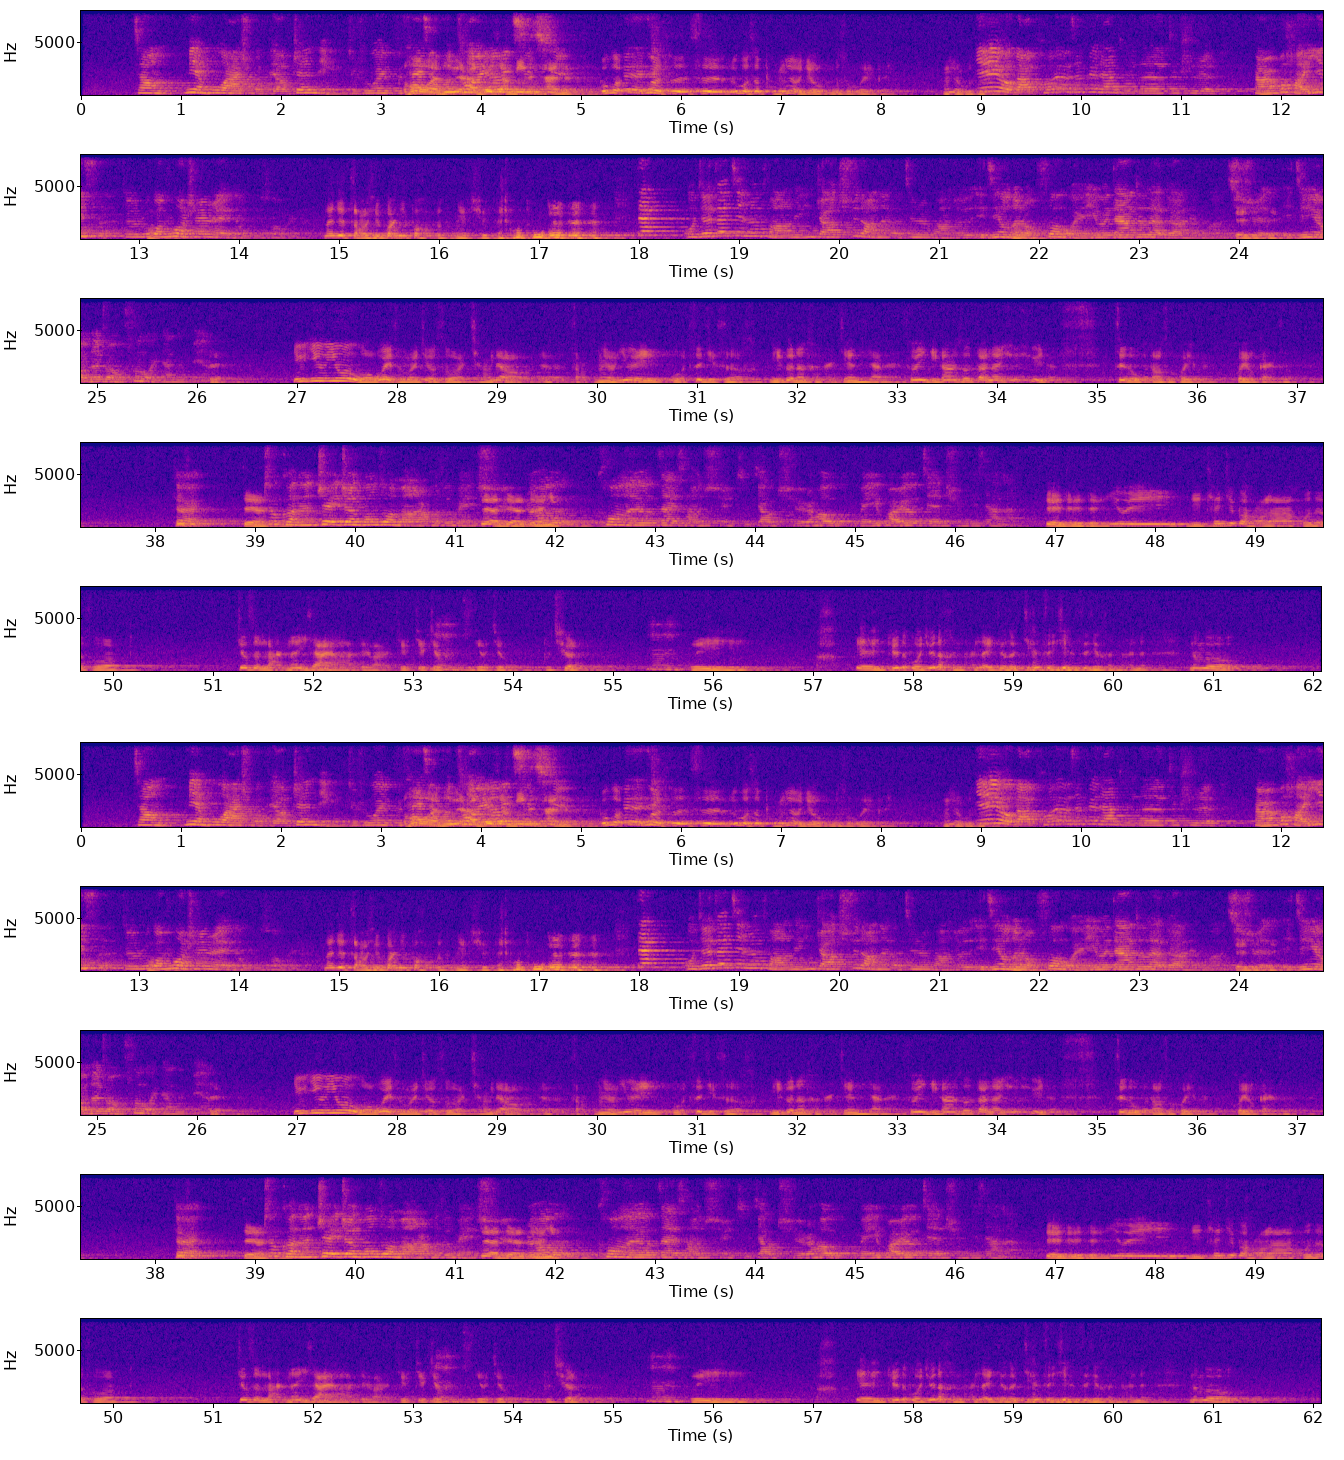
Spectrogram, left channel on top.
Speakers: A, on the right; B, on the left.
A: 像面部啊什么比较狰狞，就是我也不太想和朋友一起去。
B: <laughs> 哦，你呃不想别人看着，不过不过是是，
A: 对对对。
B: 如果是朋友就无所谓呗，朋友无所谓
A: 也有吧，朋友就更加觉得就是反而不好意思，
B: 啊
A: 就是如果陌生人也就无所谓了。
B: 啊，那就找些关系不好的朋友去呗。<laughs>
A: 但我觉得在健身房里，你只要去到那个健身房，就已经有那种氛围，
B: 啊，
A: 因为大家都在锻炼嘛，其实已经有那种氛围在那边。
B: 对对对对，因为因为因为我为什么就说强调呃找朋友，因为我自己是很一个人很难坚持下来，所以你刚才说断断续续的，这个我倒是会有会有感受，就是对啊
A: 对，就可能这一阵工作忙，然后就没去，
B: 对啊对啊对啊，
A: 然后空了又再想去要去，
B: 有
A: 然后没一会儿又坚持没下来。
B: 对对对，因为你天气不好啦，或者说。就是懒了一下呀，对吧？就就就可能就就不去了，
A: 嗯嗯，
B: 所以很也觉得我觉得很难的，就是坚持一件事情很难的。那么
